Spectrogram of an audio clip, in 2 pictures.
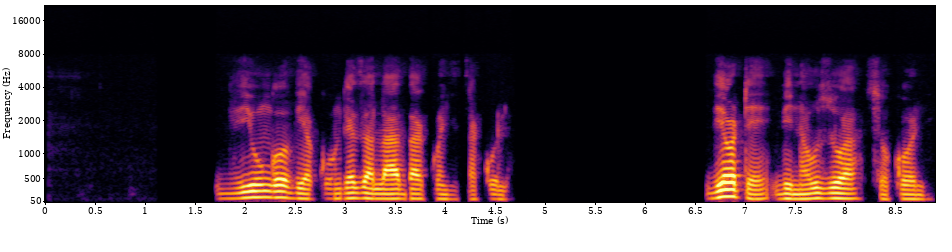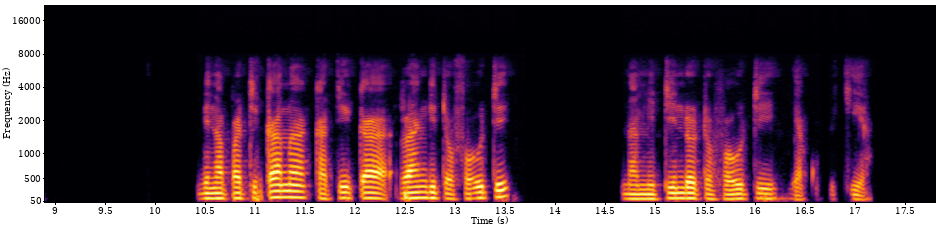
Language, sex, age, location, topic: Swahili, male, 18-24, Mombasa, agriculture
